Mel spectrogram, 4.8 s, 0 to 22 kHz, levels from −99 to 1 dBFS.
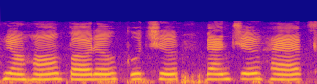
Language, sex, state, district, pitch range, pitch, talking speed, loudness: Hindi, female, Punjab, Pathankot, 245-255 Hz, 250 Hz, 65 wpm, -13 LUFS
